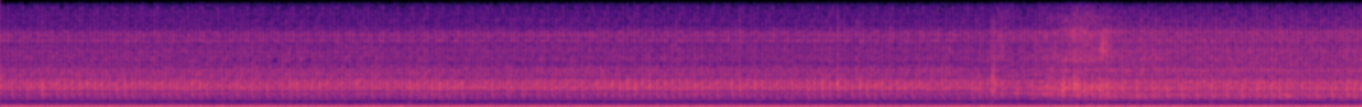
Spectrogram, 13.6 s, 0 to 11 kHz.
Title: Subaru Outback 2.0D Weird engine sound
